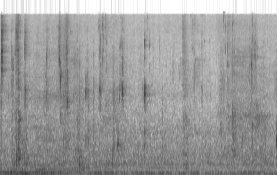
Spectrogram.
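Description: Close-miked chewing and mouth smacking as chilli chicken and rice are eaten by hand: scattered short wet clicks over a faint low hum.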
